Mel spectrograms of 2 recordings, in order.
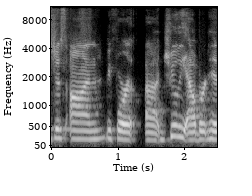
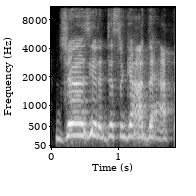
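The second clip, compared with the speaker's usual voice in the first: a laughing, louder hint of the judge ordering the jury; imitating the judge; 3 semitones higher, 5 dB louder than usual. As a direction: tell the jury to disregard it, half laughing.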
